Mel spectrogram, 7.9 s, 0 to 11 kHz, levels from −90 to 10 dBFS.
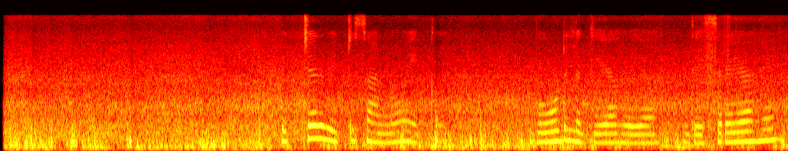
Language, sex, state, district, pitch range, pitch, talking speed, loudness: Punjabi, female, Punjab, Kapurthala, 135-220 Hz, 200 Hz, 75 wpm, -16 LUFS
